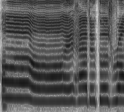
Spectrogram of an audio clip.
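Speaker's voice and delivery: high, slow, faint farewell; mock dying sigh. Joking about turning to dust, slow high dying voice. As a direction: play it as a fading last breath. Imitating herself turned to dust.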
